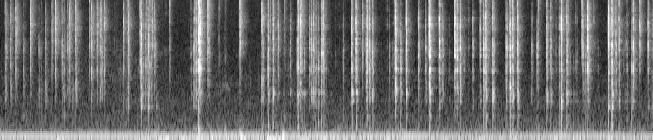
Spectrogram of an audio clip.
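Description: Long acrylic nails rapidly tap and scratch the hollow, round white plastic shell and metal mesh grille of a Blue Snowball USB microphone. The result is a dense run of sharp, bright clicks and scratchy rasps with very short ring, over a steady low hum.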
